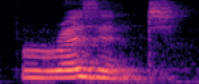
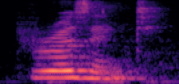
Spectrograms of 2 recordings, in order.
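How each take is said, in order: First: The stress is on the first syllable. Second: The same.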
